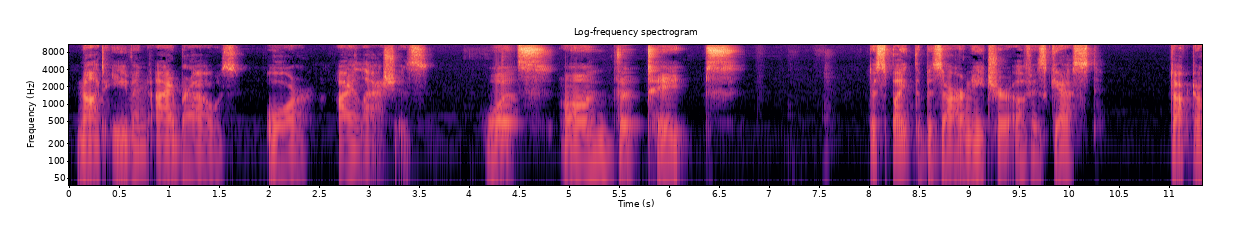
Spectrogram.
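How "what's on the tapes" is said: monotone voice. Acted. The visitor questions the doctor.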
